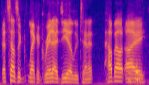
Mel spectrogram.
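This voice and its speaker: A man's voice: mid-range voice, fairly even intonation, fairly quick, bright, forceful tone, lightly acted. A man acts out a military captain in a tabletop roleplaying game. He is evasive and put-upon, a reluctant officer speaking in an everyday way. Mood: dodging, agreeable.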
